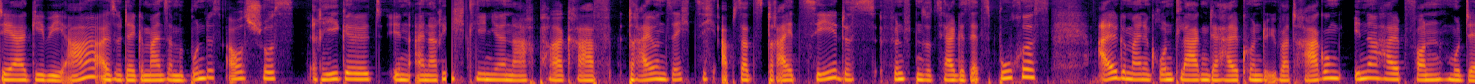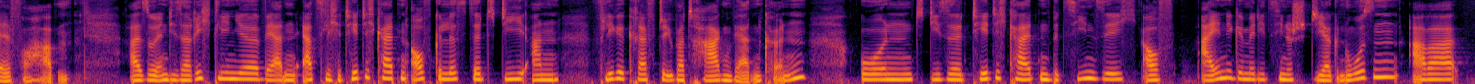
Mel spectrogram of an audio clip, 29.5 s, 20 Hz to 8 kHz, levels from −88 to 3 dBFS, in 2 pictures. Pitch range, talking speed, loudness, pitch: 175-210 Hz, 100 wpm, -20 LUFS, 195 Hz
